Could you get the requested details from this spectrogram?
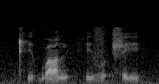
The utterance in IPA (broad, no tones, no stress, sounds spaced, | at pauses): ʈʰ i ɡʷ ɑ n ḛ h i v ə̰ ʂ i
